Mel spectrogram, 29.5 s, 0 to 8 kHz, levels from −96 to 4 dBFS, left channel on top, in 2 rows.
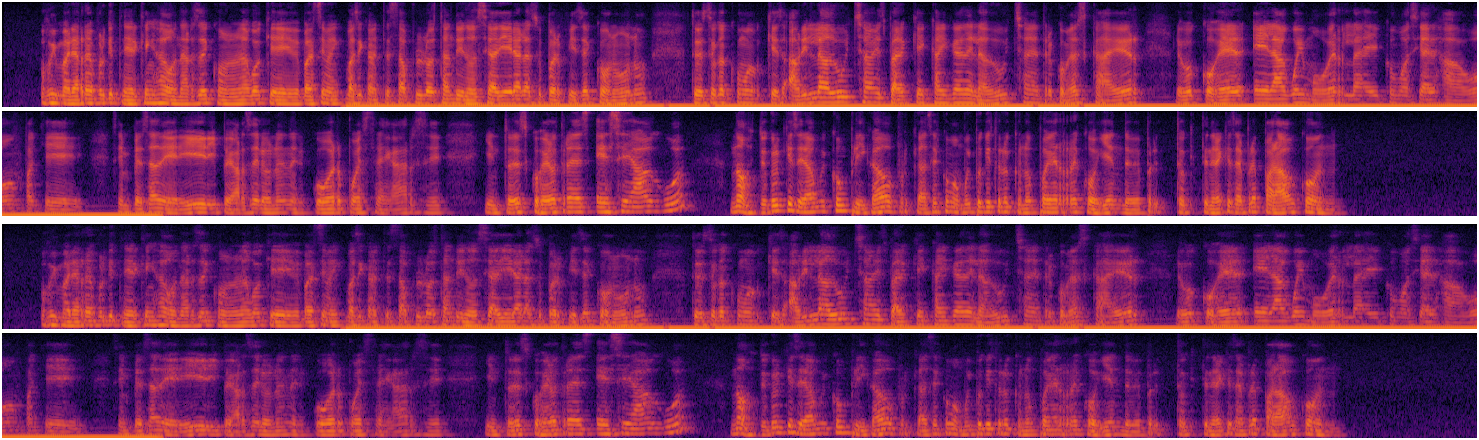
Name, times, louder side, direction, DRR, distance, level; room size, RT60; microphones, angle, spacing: voice 1, 0.4-15.6 15.9-21.6 22.0-28.1, left 4 dB, 85° left, 0.5 m, -30 dB
sound 1, 3.4-16.3, equal, 85° right, 0.9 m, -30 dB
5.1 x 2.3 x 4.0 m
head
